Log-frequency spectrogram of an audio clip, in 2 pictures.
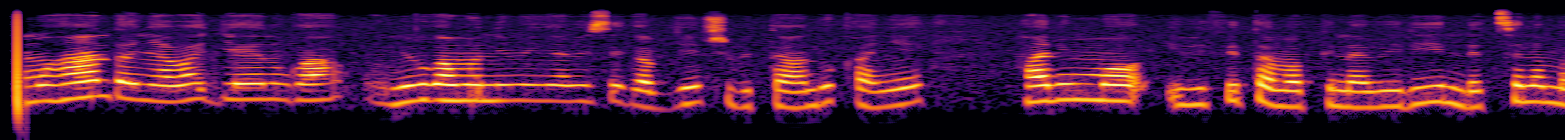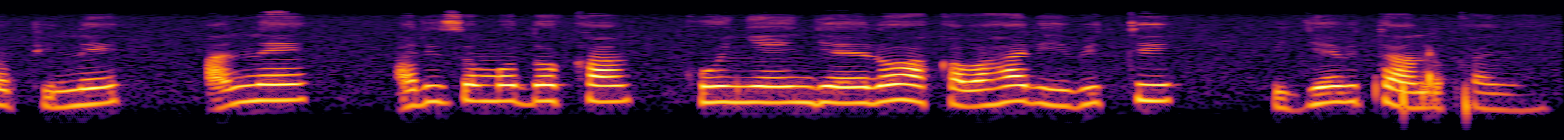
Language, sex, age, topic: Kinyarwanda, female, 18-24, government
